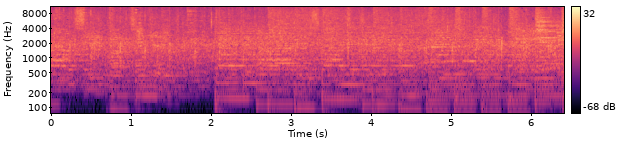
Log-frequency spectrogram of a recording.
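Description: Upbeat music playing over a large crowd applauding, with a deep bass line coming in about two seconds in.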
